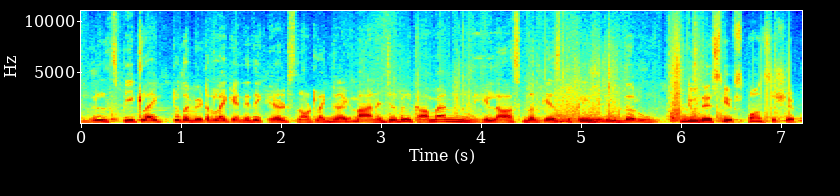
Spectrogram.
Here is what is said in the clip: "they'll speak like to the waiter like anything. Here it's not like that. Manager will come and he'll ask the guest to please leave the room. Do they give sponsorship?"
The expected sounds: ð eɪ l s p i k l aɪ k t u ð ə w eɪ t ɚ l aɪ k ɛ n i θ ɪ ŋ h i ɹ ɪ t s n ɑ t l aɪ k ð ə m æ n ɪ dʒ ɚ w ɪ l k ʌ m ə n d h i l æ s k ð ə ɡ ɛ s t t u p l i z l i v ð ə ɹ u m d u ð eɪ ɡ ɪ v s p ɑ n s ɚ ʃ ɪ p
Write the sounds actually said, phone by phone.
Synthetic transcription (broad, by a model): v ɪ l s p i k l aɪ k t u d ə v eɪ t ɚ l aɪ k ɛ n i t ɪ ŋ h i ɹ ɪ t s n ɑ t l aɪ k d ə m æ n ɪ dʒ ɚ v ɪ l k ʌ m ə n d h i l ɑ s k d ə ɡ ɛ s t t u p l i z l i v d ə ɹ u m d u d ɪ ɡ ɪ v s p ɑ n s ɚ ʃ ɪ p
